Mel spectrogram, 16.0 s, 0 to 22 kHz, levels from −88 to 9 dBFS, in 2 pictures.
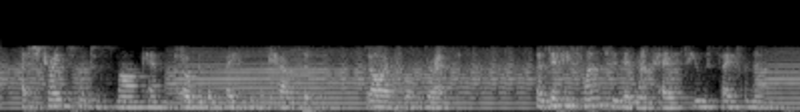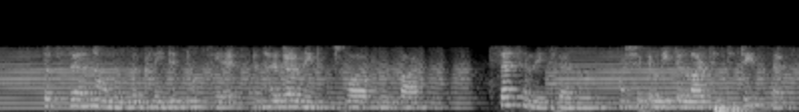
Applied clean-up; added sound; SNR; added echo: none; Trumpet; 6 dB; reverberation time 0.6 s.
